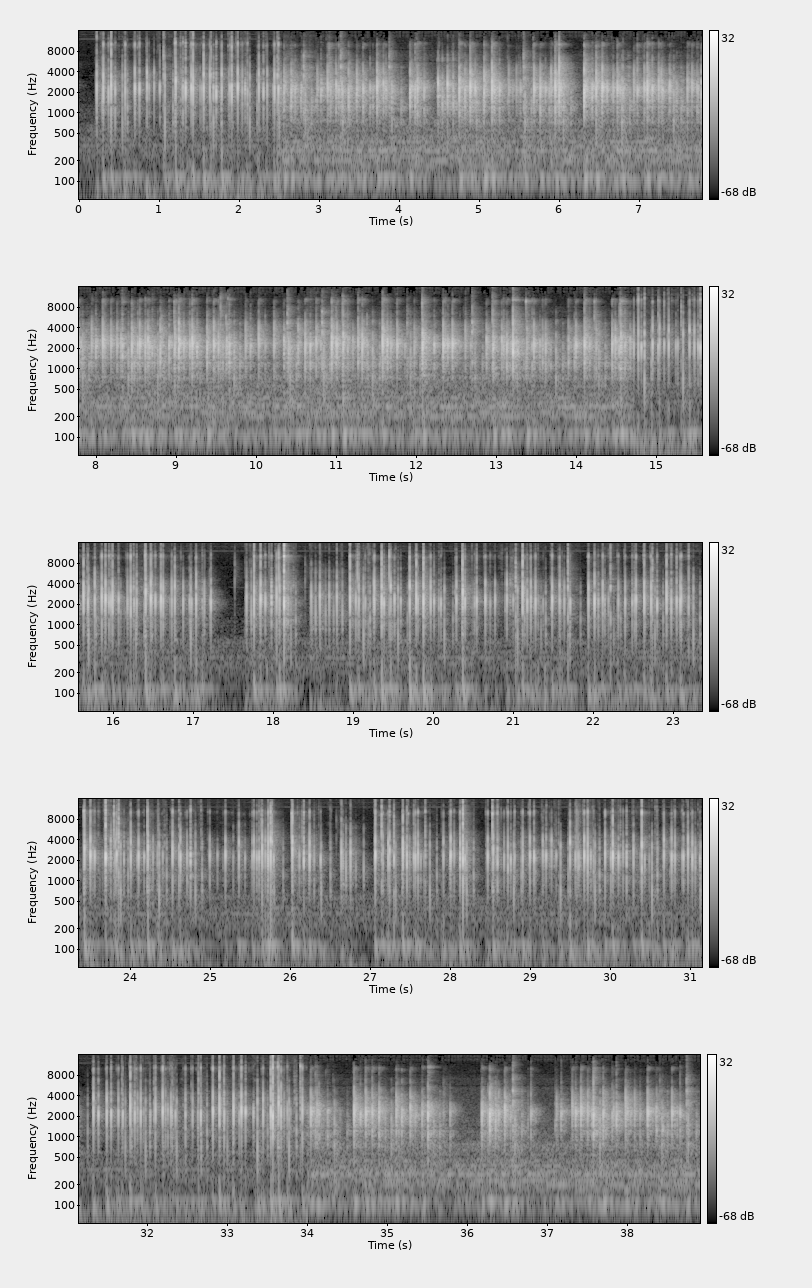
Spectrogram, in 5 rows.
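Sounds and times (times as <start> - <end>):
mechanical keyboard typing: 0.0 - 2.6, 14.7 - 34.1.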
